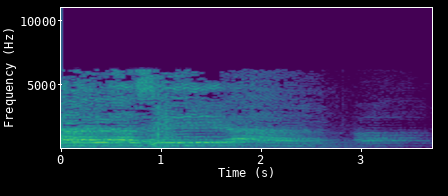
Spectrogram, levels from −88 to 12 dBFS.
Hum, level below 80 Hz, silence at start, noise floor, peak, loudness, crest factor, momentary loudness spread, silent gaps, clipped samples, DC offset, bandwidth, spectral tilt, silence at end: none; -54 dBFS; 0 s; -46 dBFS; -6 dBFS; -20 LUFS; 14 dB; 23 LU; none; under 0.1%; under 0.1%; 6.6 kHz; -3.5 dB/octave; 0.4 s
